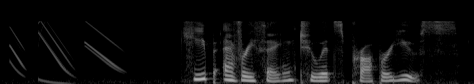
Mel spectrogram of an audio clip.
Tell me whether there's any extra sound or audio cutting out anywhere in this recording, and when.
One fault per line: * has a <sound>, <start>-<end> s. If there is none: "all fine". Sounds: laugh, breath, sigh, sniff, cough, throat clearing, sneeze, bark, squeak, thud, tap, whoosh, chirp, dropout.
* has a chirp, 0.1-1.3 s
